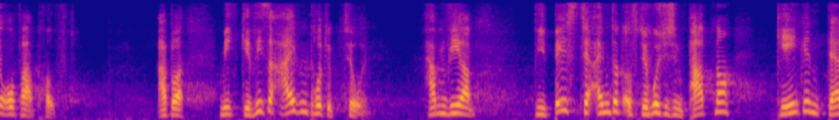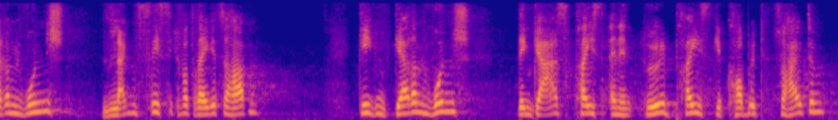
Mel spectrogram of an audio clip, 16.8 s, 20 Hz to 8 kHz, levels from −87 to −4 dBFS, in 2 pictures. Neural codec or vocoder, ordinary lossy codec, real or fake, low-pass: codec, 16 kHz, 1.1 kbps, Voila-Tokenizer; none; fake; none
